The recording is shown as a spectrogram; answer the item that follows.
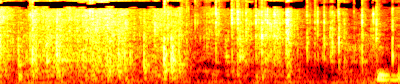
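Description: Clear plastic packaging crinkling as it is handled, an irregular run of crackles.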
